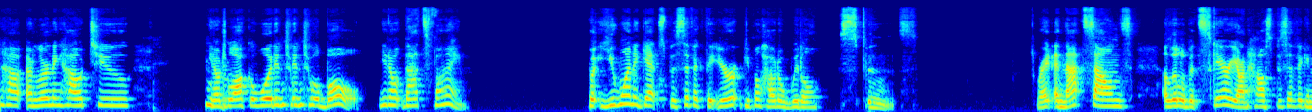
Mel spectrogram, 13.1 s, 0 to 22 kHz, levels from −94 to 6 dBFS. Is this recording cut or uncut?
cut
